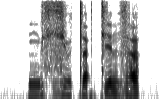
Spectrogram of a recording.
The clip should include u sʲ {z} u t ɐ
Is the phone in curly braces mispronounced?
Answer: yes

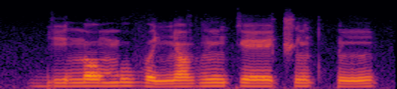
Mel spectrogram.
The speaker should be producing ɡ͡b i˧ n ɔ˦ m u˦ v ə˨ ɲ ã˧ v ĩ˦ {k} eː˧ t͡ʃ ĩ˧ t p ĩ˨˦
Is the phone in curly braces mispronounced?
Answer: no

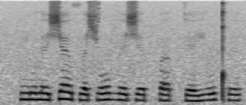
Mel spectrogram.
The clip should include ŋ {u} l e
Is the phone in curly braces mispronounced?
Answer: no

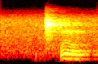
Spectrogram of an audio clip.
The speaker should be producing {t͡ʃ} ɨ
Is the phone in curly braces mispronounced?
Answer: yes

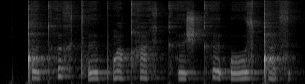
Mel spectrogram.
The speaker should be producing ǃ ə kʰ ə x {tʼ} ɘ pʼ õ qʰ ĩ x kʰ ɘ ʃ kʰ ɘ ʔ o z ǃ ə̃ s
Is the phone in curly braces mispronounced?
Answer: no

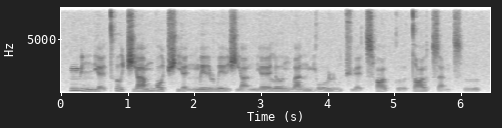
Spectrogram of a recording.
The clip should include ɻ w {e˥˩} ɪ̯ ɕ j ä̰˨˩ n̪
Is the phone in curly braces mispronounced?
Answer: no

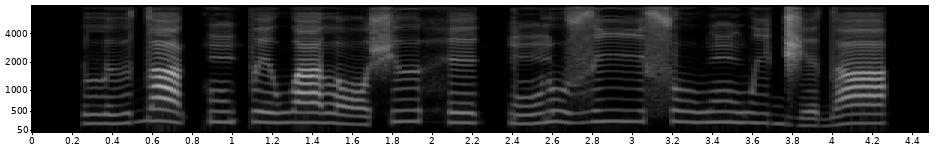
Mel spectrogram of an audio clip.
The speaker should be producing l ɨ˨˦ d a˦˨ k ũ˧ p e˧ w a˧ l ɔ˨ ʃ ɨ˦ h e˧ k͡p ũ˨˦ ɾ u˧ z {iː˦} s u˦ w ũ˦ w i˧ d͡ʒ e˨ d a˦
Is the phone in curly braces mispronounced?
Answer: no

